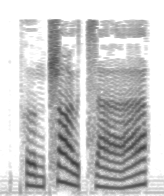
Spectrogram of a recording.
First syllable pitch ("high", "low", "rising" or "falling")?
low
